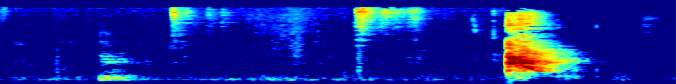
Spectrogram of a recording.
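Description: Faint snuffles and small clicks come first from the Staffordshire Bull Terrier. Then it lets out a single loud, rough bark that cuts off quickly.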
